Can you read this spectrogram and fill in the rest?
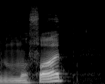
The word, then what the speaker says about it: مفاد: بنابراین مفاد تشدید نداره. پیشنهاد میشه، توصیه میشه که به همین ترتیب تلفظ بفرمایید. میم ضمه داره، مفاد نه مفاد و بدون تشدید.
